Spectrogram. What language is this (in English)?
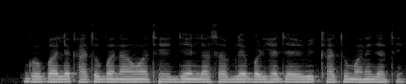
Chhattisgarhi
